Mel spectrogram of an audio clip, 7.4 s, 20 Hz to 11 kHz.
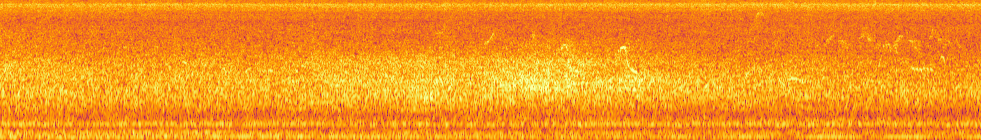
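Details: Honey bees of a small swarm being hived into a privet thicket in south Alabama, spring 2014, produce an even, massed drone; brief faint bird notes drift over the constant buzz.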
